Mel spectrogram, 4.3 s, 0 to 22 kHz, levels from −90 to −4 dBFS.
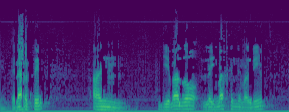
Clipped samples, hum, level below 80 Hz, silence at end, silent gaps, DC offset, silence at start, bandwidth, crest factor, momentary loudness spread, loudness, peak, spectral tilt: under 0.1%; none; -58 dBFS; 0.25 s; none; 0.7%; 0 s; 15 kHz; 20 dB; 18 LU; -35 LUFS; -16 dBFS; -6 dB/octave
